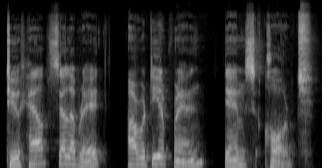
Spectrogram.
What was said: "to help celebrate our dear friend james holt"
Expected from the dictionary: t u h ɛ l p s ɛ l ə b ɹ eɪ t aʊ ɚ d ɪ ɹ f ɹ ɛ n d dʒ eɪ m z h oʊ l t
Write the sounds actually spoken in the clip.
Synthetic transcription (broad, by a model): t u h ɛ l p s ɛ l ə b ɹ eɪ t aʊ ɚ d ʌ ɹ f ɹ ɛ n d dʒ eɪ m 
